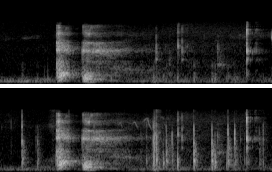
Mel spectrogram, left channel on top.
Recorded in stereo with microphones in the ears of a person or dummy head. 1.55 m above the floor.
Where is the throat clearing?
5° right (ahead or behind), 0.6 m.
